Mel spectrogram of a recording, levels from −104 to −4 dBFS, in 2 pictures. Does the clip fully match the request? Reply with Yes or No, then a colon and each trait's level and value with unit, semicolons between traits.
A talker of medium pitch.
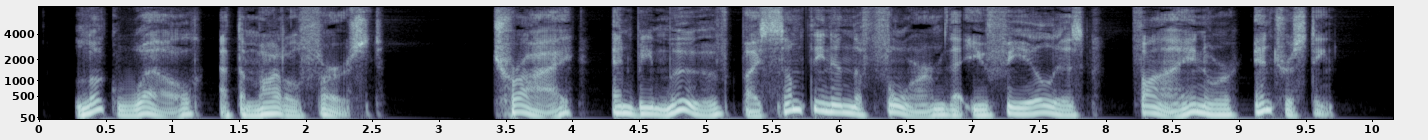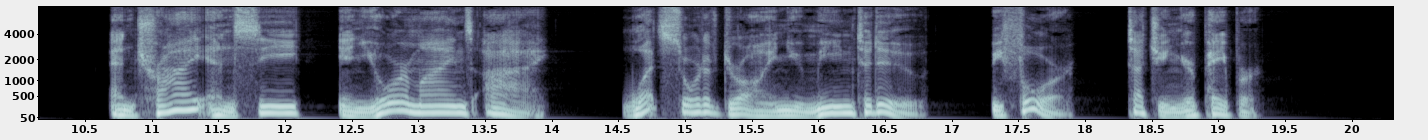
No: low, 110 Hz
